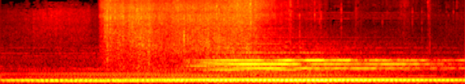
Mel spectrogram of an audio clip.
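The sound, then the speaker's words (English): A small spotted calf lets out a long, steady moo, a low droning tone held for several seconds, with a brief burst of rustling noise partway through as it moves through grass, and no talking. “It's a cow. Actually, it was a calf.”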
